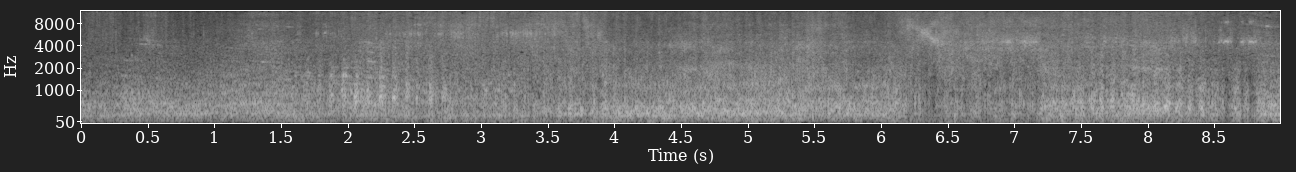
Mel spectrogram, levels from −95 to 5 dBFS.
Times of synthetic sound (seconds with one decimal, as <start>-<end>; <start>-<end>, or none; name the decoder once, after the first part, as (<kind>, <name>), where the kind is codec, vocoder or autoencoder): 3.5-7.5 (codec, HILCodec)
